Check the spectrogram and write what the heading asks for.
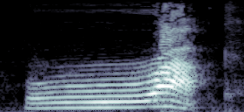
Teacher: notice how my lips are coming forward and my tongue moves back in my mouth and I push out the are sound watch this rock do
